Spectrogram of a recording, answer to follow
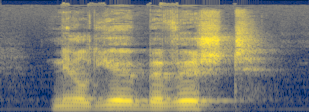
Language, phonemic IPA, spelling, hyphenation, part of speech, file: Dutch, /mɪlˌjøː.bəˈʋʏst/, milieubewust, mi‧li‧eu‧be‧wust, adjective, Nl-milieubewust.ogg
- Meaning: environmentally conscious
